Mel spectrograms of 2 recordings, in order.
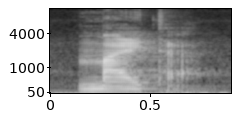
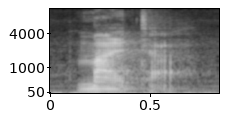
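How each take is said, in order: No difference in how they are said.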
